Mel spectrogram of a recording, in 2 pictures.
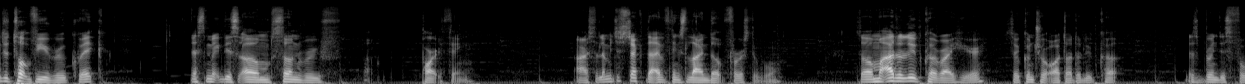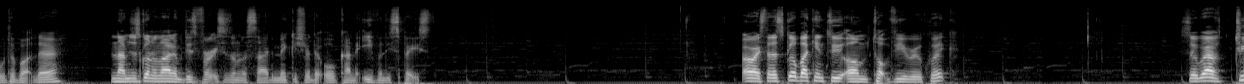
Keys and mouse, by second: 0.0 KP_7, 1.0 shift+middle drag, 4.8 alt+z, 6.2 shift+middle click, 8.4 ctrl+r, 12.3-12.8 middle drag, 13.2-13.6 shift+middle drag, 14.2 shift+middle drag, 15.1 alt+z, 15.4 right click, 16.1 shift+right click, 17.3-19.7 typing, 17.8 Return, 18.0 Tab, 18.4 shift+middle click, 18.5 right click, 19.0 Tab, 19.2 Tab, 19.6 Tab, 20.1 Tab, 20.7 shift+middle click, 22.0 shift+middle click.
